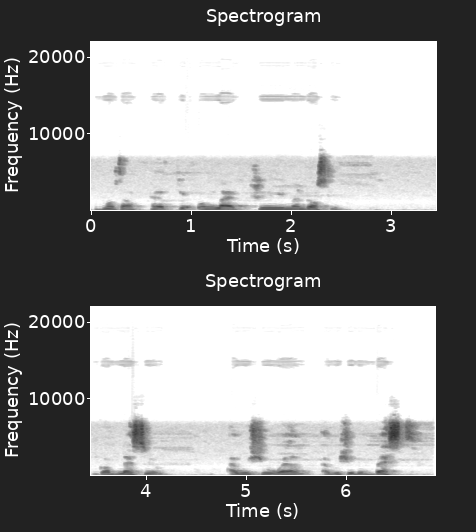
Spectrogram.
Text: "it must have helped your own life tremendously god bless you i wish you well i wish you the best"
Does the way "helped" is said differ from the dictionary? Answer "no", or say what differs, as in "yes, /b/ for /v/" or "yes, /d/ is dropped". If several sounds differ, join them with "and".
yes, /l/ is dropped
